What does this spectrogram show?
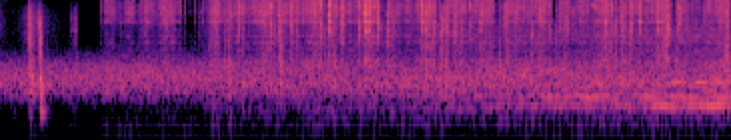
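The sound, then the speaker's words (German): Pedals turn the mechanical drive of a pedal-powered airplane: a steady whirring rush dotted with quick ratcheting clicks, joined near the end by a faint humming tone, growing slightly louder, with no voices. “Jetzt ganz fest in die Pedale treten, Leute.”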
